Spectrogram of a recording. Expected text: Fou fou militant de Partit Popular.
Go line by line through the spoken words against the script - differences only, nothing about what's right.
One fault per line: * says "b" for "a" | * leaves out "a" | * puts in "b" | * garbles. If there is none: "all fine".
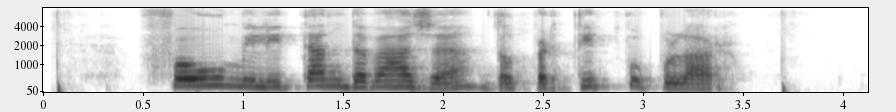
* leaves out "fou"
* puts in "base del"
